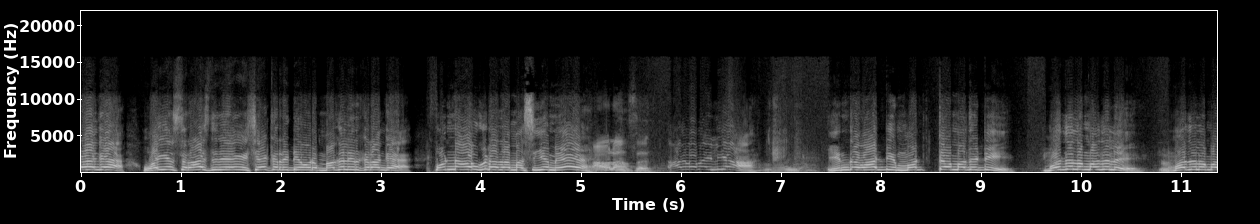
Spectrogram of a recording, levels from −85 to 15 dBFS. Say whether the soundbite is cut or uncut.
cut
